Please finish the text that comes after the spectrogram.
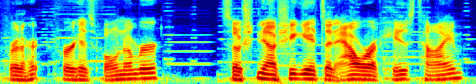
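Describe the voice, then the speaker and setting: A man's voice: medium pitch, measured pace, fairly bright tone, faint music behind. A man hosting a let's play, reading a visual novel aloud and adding informal reactions in a casual way.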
